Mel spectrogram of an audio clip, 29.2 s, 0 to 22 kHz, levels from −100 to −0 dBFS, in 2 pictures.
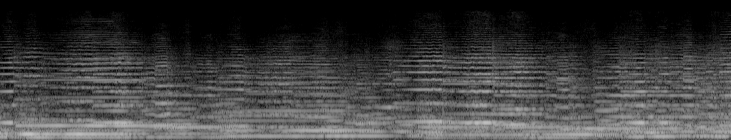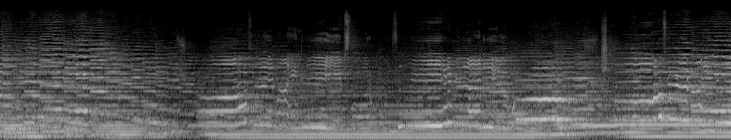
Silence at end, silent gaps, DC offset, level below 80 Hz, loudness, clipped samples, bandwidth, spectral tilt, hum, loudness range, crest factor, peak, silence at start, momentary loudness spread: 0 s; none; under 0.1%; -52 dBFS; -33 LUFS; under 0.1%; 12 kHz; -7 dB/octave; none; 7 LU; 16 dB; -16 dBFS; 0 s; 11 LU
